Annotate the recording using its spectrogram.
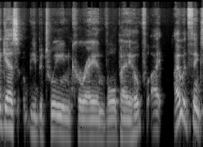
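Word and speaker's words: Volpe: pleasantly surprised that uh vulp showed I'm is it vulp or is it vulpe I think it's vulpe okay it does have an accent on the E so my apologies there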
